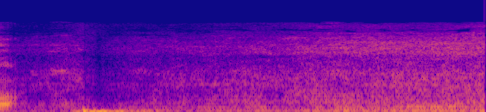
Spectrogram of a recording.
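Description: Steady rushing noise of road traffic, swelling slightly after about half a second, with a short low thump about half a second in.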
